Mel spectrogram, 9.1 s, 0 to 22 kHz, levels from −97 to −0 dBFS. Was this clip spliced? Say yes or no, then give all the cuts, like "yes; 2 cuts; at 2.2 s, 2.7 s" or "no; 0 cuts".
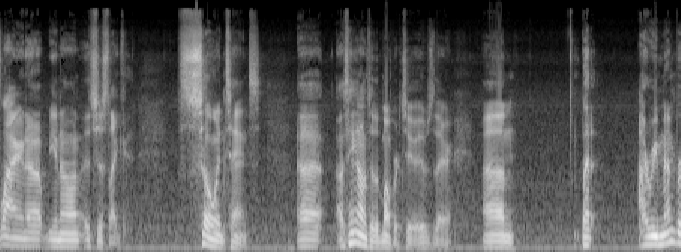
yes; 1 cut; at 3.9 s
